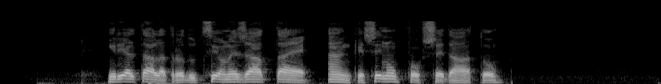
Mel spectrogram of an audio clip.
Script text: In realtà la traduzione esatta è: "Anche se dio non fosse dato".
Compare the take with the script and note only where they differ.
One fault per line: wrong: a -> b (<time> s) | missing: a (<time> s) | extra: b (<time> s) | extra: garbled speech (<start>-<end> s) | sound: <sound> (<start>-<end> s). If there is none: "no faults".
missing: dio (3.8 s)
